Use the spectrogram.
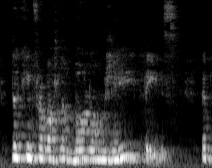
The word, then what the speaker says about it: Bollinger: you, sadly, which is, it's not Bollinger, it's Bollinger. But this is another problem. How can I go into Tesco or Asda and say, looking for a bottle of Bollinger, please?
